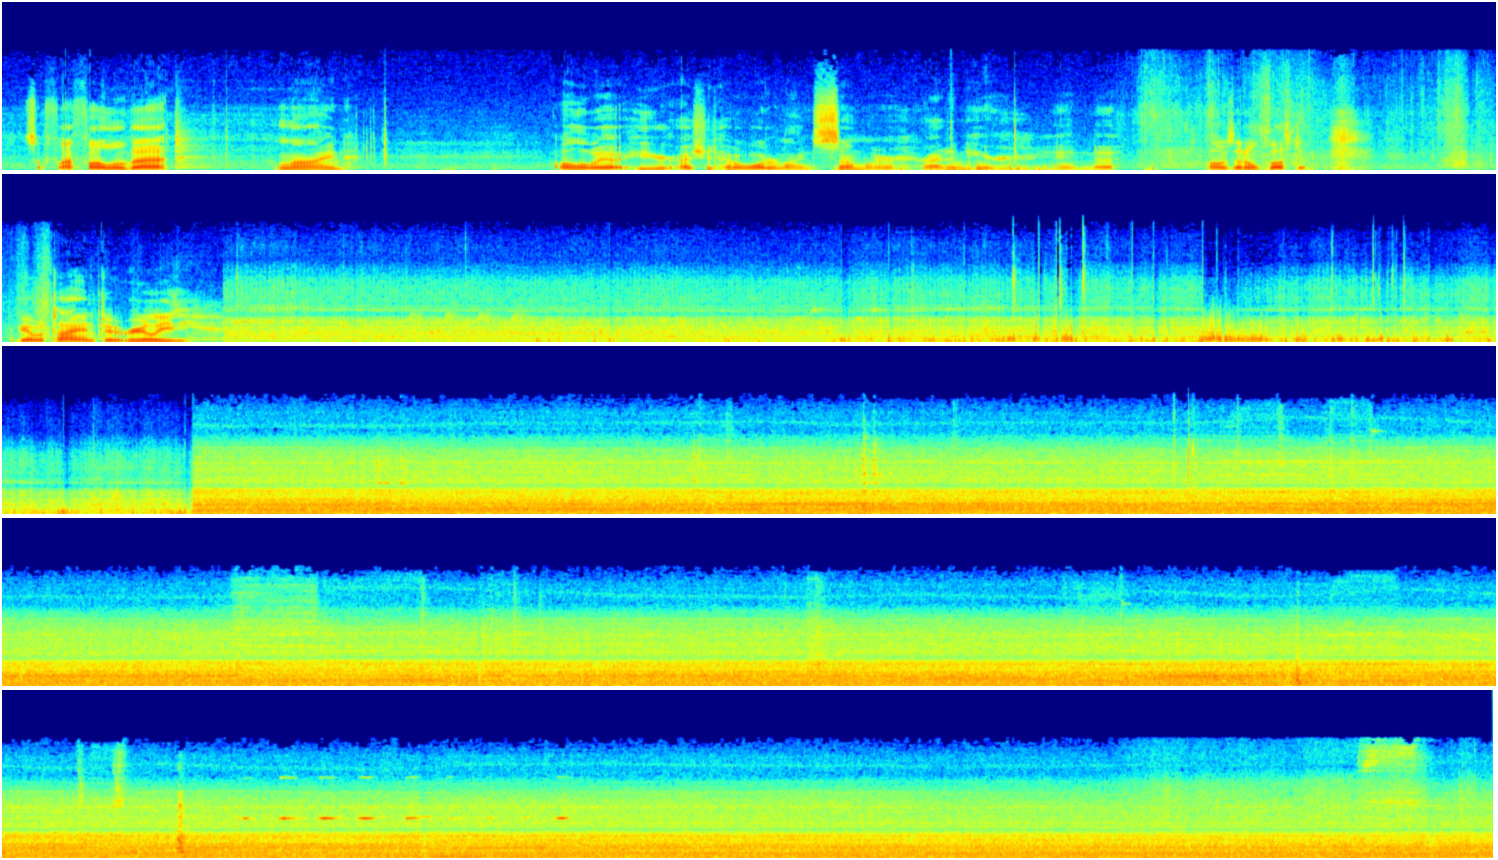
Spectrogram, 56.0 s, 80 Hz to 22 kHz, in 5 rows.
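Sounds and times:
tractor diesel engine running: 0:12.5 - 0:56.0.

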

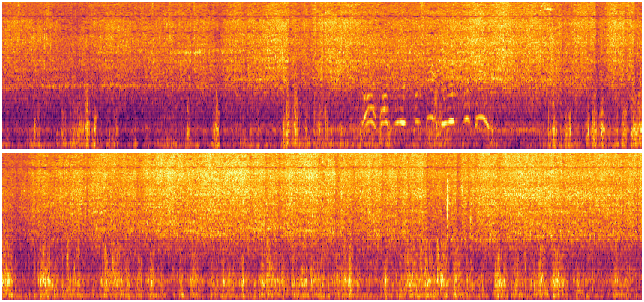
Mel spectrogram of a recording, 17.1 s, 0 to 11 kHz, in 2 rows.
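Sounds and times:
vehicle engine running: 0:00.0 - 0:17.0
wind buffeting microphone: 0:00.0 - 0:17.0.

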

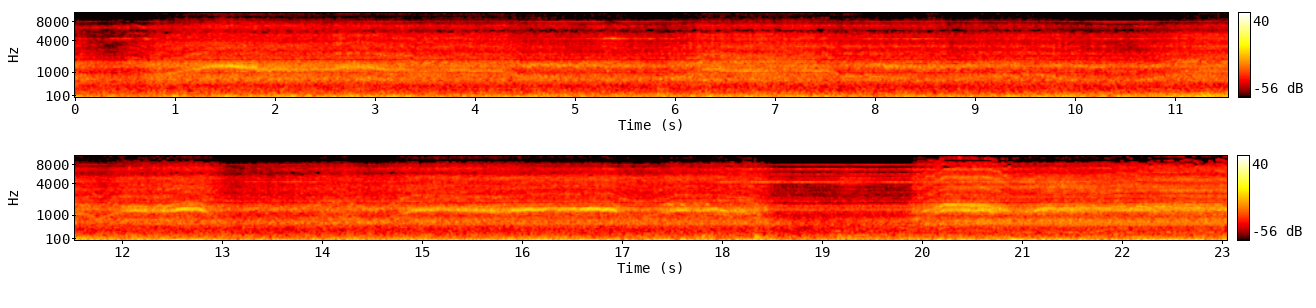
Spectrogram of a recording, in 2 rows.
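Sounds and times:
toy bulldozer electric motors whining: 0:00.0 - 0:23.0.

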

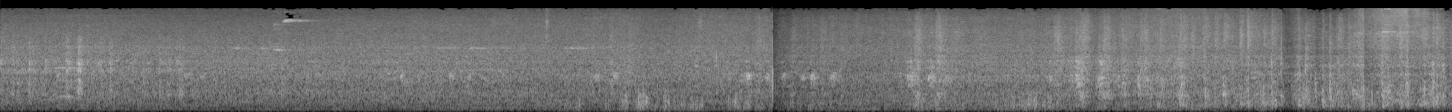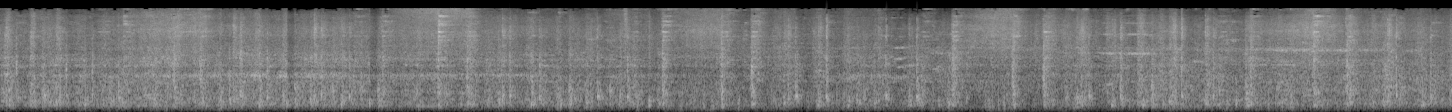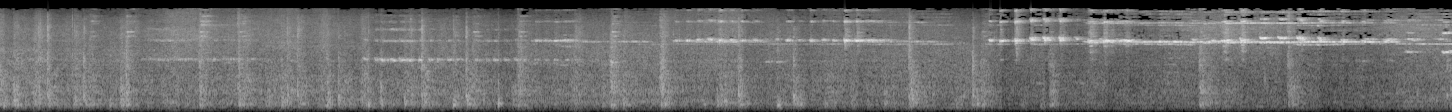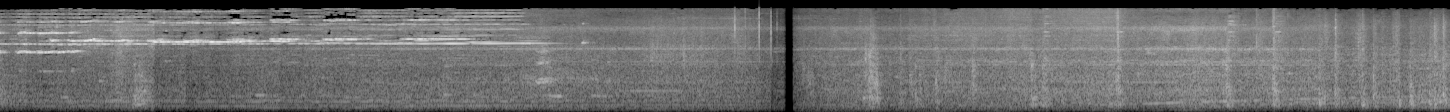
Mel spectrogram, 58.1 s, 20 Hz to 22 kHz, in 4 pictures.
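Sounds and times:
train rumble: 0:03.8 - 0:39.8, 0:49.1 - 0:58.0
train wheels clicking over rail joints: 0:09.0 - 0:40.4, 0:41.0 - 0:42.3, 0:51.2 - 0:58.0
high wheel squeals: 0:25.5 - 0:28.7, 0:30.5 - 0:31.7, 0:32.7 - 0:50.8, 0:51.6 - 0:56.7.

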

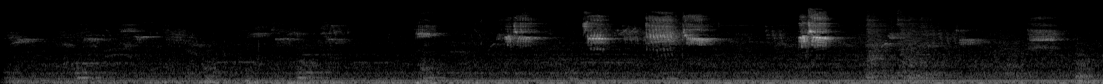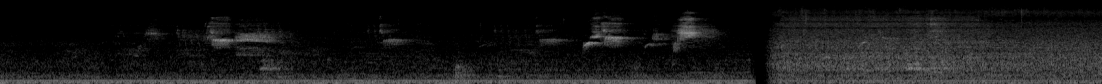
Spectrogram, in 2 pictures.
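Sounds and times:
birds chirping and calling: 0:00.0 - 0:10.8, 0:11.5 - 0:18.4
rain hiss: 0:18.7 - 0:22.0.

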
